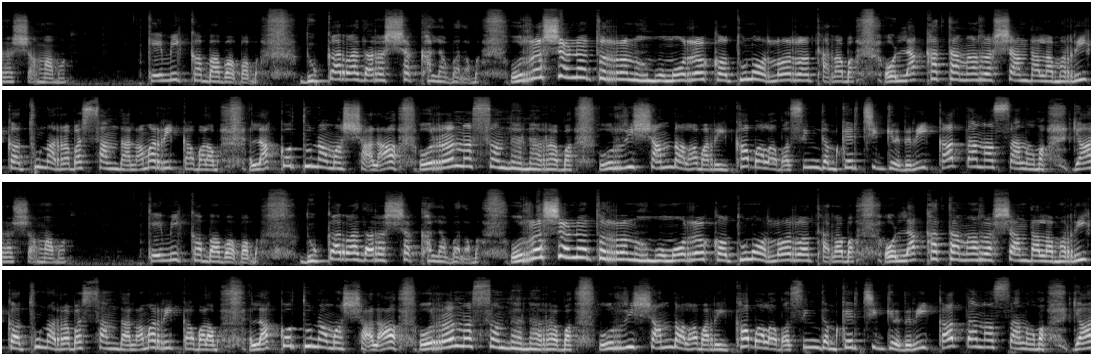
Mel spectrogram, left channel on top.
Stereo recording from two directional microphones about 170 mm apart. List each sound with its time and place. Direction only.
0.0 s a woman's voice: 15° left (ahead or behind)
1.5 s a woman's voice: 5° left (ahead or behind)
18.3 s a woman's voice: 30° left (ahead or behind)
18.7 s a woman's voice: 5° left (ahead or behind)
